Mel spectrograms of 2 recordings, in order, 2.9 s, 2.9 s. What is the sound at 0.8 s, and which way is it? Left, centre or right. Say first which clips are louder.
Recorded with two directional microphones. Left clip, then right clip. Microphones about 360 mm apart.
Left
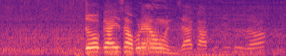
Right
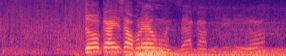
Speech: even; centre.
